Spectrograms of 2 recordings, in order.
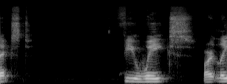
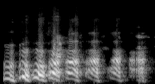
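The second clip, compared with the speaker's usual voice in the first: high bursting laugh; real laugh at the bit; 10 semitones higher, 4 dB louder than usual. Real, not acted. Laughs at own impression.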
